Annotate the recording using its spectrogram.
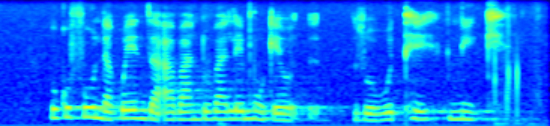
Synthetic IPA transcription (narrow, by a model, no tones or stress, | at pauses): uk̬ʼufundʱak̬ʼwɛnd͡zʱaʔaɓantʼuɓalemuk̬ʼɛ | zoɓutʰeniːkʰi̥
